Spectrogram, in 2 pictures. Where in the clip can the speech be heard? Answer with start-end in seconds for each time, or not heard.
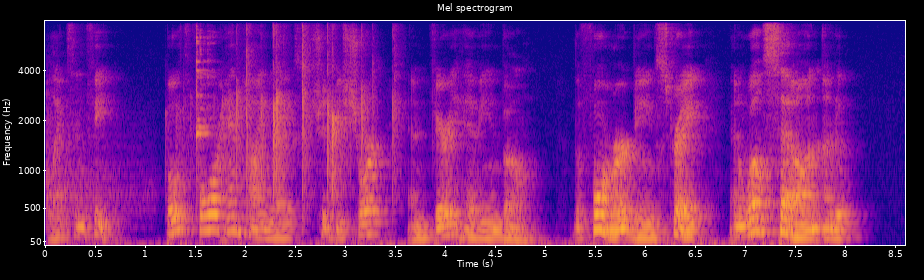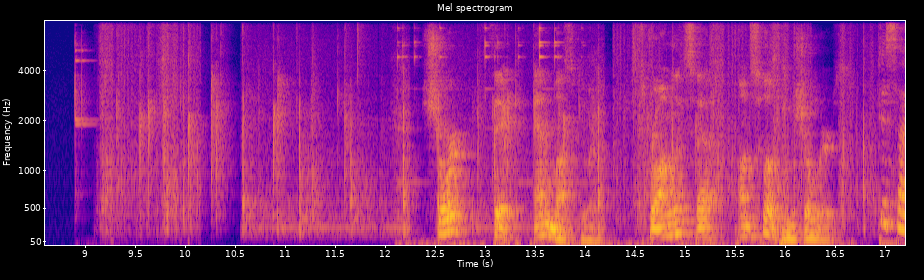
0.0-8.0, 12.4-17.1.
